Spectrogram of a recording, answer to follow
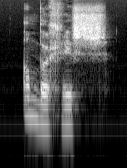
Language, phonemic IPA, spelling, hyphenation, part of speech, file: Dutch, /ˈɑm.bərˌɣrɪs/, ambergris, am‧ber‧gris, noun, Nl-ambergris.ogg
- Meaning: ambergris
